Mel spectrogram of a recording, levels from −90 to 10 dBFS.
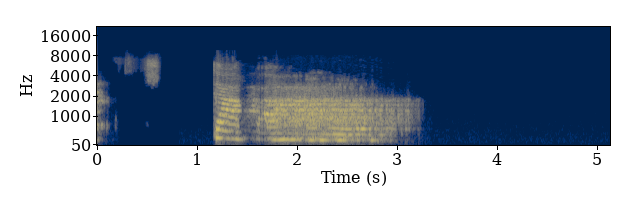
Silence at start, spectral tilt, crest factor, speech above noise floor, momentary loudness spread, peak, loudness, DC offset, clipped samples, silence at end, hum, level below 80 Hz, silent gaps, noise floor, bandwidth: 0 s; -4.5 dB/octave; 16 dB; 69 dB; 17 LU; -2 dBFS; -14 LUFS; under 0.1%; under 0.1%; 2 s; none; -60 dBFS; none; -83 dBFS; 8.6 kHz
